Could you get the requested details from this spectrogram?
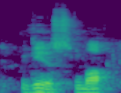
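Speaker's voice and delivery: ordinary delivery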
